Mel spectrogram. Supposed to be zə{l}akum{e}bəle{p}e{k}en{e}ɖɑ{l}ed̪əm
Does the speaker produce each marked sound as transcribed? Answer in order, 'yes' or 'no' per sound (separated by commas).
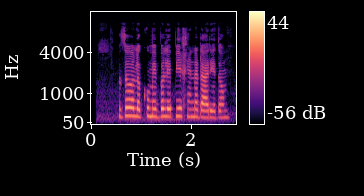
yes, yes, yes, no, no, no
